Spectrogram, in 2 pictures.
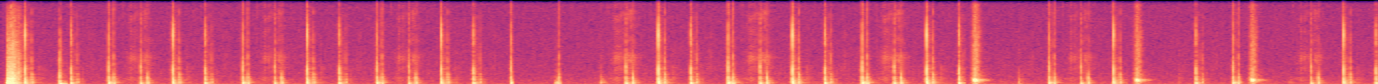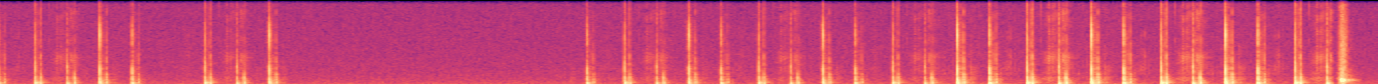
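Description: Quick, light footsteps tap steadily on a hard surface.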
